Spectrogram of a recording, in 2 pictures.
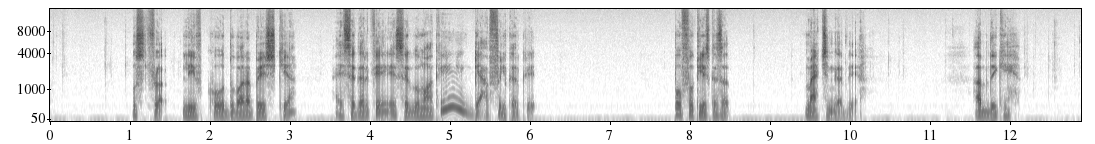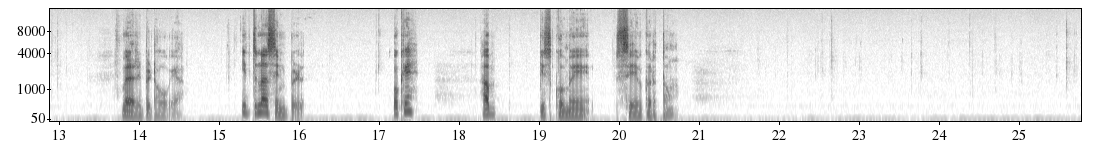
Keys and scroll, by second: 0.2 ctrl+v, 0.9 ctrl+v, 1.7 ctrl+t, 10.0 Return, 10.7 t, 11.4 Escape, 12.7 e, 13.0 space, 14.7 space, 18.5 space, 19.4 ctrl+alt+space, 20.1 ctrl+alt+s, 22.5-25.7 typing.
